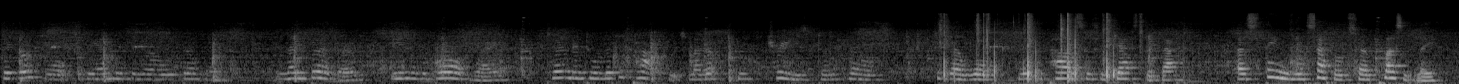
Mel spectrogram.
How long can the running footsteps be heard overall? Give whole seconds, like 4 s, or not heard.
2 s.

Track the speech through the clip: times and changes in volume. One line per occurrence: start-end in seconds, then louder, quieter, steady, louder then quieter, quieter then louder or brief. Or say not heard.
0.0-14.4 louder.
